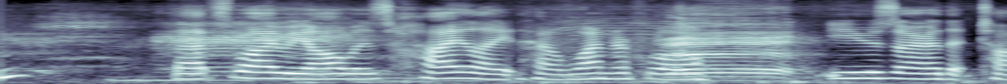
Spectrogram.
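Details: Mixed groups of Suffolk lambs in a barn at Ewetopia Farms give loud, quavering bleats in quick succession, four or five long wavering cries overlapping one another.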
